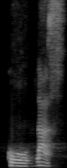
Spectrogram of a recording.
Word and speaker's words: Kolas: 大家好，我是 Glass，我的名字正确的念法就是 Glass。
